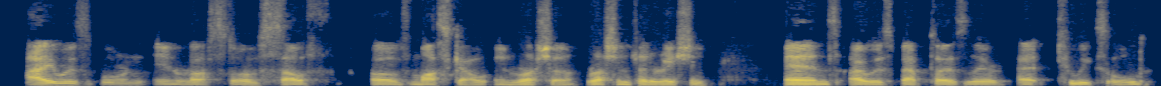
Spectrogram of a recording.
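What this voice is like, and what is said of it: Slightly sick-sounding voice. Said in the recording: “I'm a little sick, so my voice is a little off”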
